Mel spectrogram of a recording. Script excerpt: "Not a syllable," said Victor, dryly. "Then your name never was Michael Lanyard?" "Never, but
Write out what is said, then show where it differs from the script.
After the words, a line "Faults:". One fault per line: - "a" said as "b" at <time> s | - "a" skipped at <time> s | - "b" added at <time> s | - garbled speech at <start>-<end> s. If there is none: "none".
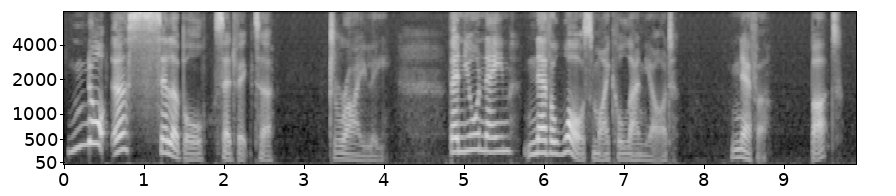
"Not a syllable," said Victor, dryly. "Then your name never was Michael Lanyard?" "Never, but
Faults:
none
